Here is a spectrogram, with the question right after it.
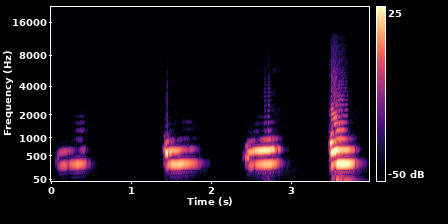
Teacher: इसमें क्या होता है, जैसे हम बोलते हैं, आप खुद बोलकर देखो मेरे साथ साथ, ओ, ओ, औ, ऐसे आप बोलोगे तो आपके जो होठ है ना वो इस शेप में आ रहे हैं, गोल बन रहे हैं। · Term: वृत्तमुखी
